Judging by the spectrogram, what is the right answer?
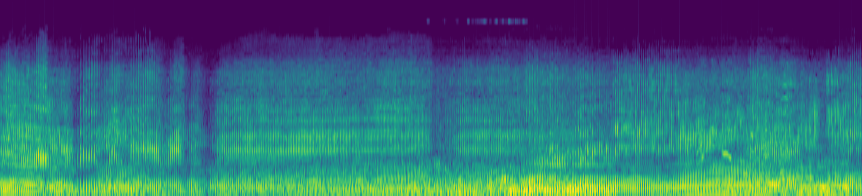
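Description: Several enduro motorcycle engines running and revving, loud and continuous, their pitch rising and falling.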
